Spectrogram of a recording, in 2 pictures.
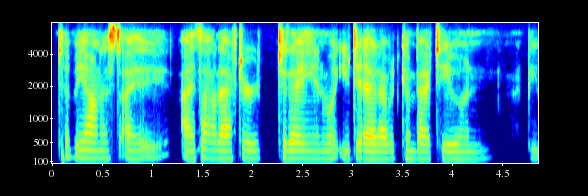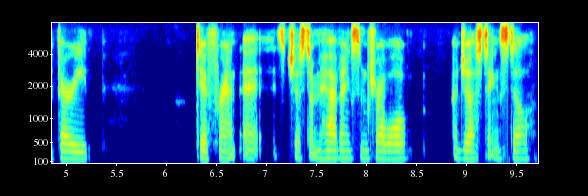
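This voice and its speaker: A nervous but defiant woman fighter in a tabletop roleplay, acted by a woman. She speaks low and haltingly, defensive and hesitant, in a dry, close sound. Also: completely flat delivery, vocal fry, no room sound, poor audio. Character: nervous, defiant woman fighter hiding her trembling fear.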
